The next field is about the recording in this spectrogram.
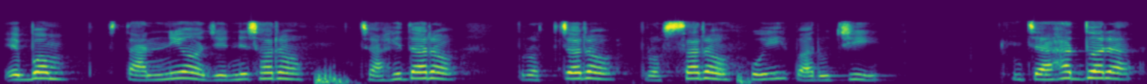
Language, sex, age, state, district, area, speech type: Odia, female, 30-45, Odisha, Nayagarh, rural, spontaneous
